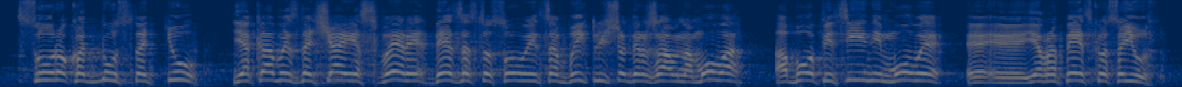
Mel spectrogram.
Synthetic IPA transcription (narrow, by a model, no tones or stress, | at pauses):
sɔɾɔkɔd̪nust̪ɐtʲːu | jɐkɑʋɪznɐt͡ʃajɛsfɛɾɪd̪ɛzɐst̪ɔsɔwʊjet͡sʲːɐʋɪklʲut͡ʃnɔd̪erʒɑwnɐmɔʋɐ | ɐbɔːfʲit͡sʲijnimɔʋɪ | jewɾɔpɛjsʲkɔɦɔsɔjuzʊ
